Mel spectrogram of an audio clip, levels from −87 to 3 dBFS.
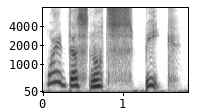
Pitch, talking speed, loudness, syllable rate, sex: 260 Hz, 130 wpm, -19 LUFS, 2.4 syllables/s, female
